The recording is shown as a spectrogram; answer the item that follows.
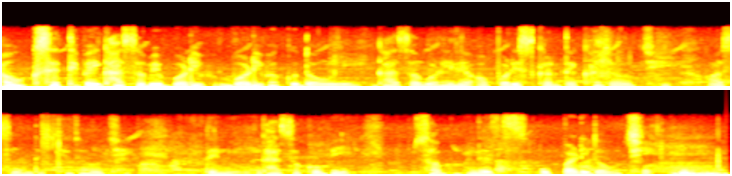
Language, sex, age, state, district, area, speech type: Odia, female, 18-30, Odisha, Malkangiri, urban, spontaneous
